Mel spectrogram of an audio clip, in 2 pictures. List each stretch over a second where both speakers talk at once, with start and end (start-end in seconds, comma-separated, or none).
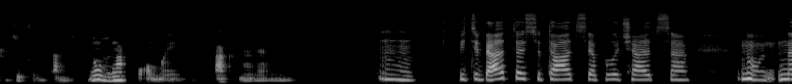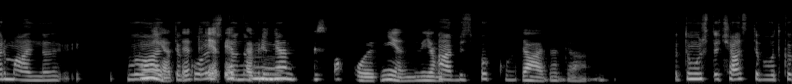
9.3-10.8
